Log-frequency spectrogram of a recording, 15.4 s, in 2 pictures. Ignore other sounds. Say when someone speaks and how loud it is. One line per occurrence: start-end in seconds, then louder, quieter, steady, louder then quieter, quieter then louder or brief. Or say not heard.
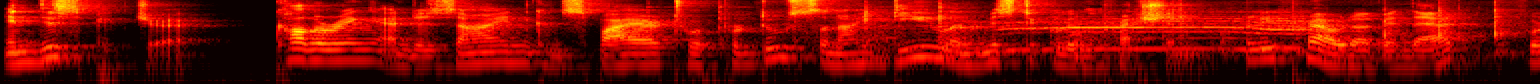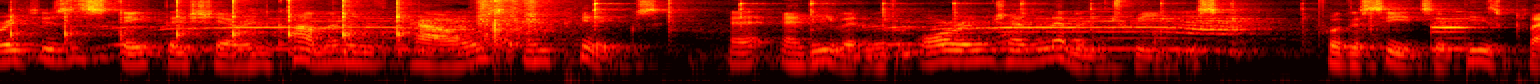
0.0-15.3 steady.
